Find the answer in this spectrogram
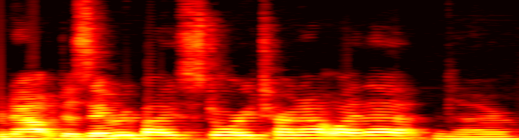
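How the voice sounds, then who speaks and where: Noticeable background noise and audible room echo surround the speech. The pitch varies in an ordinary way. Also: woman. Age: 40s. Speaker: podcast co-host. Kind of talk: casual chat. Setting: office studio.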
